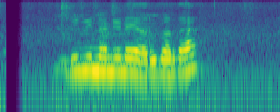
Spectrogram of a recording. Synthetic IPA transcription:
bibʱinːʌniɾɽ̃ʌjɦʌɾuɡʌrd̪a

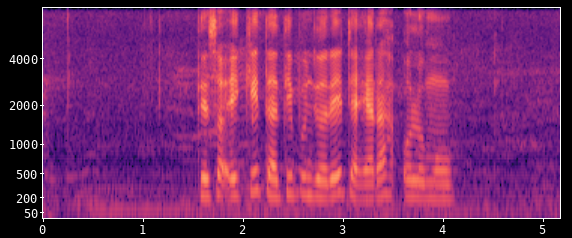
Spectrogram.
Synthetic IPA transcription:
d̪̥e̤sɔʔikid̪̥ä̤d̪̥i̤puɲd͡ʒoɾeɖ̥a̤ʔeɾaholumup̚

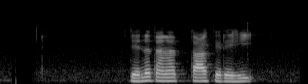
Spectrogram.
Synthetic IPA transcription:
d̪enət̪anat̪ːaːkeɾeɦi

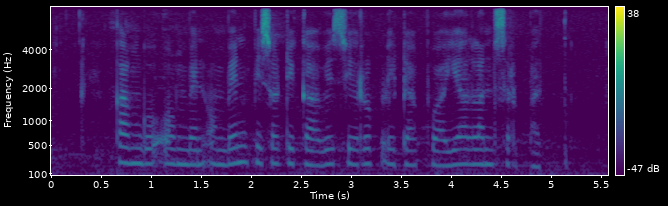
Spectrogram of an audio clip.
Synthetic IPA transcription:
kaŋɡoʔɔmbɛnʔɔ̰mbɛnb̥isɔd̪̥i̤ɡ̥awɪsiɾʊp̚liɖ̥a̤hb̥ṳajalansərb̥a̤t̪̚

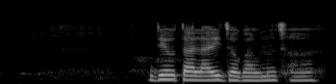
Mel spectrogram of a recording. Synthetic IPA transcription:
d̪ewt̪alajd͡zʌɡawnut͡sʰʌ

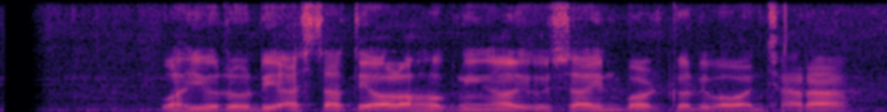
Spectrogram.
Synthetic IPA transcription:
wahjuɾudiast̪at̪iɔlɔɦɔk̚niŋaliusainpɔrt̪̚kɨrdiwawaɲt͡ʃaɾa

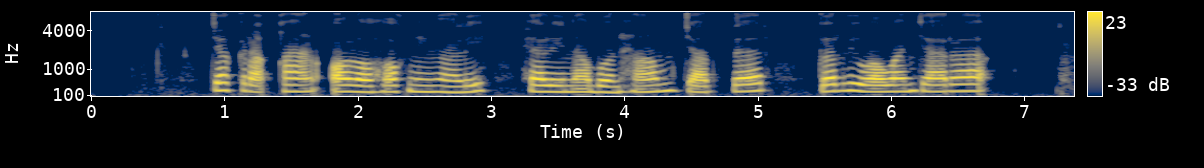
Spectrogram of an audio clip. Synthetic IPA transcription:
t͡ʃakɾakanʔɔlɔɦɔk̚niŋali | hɛlinabɔnɦamt͡ʃart̪ər | kɨrdiwawaɲt͡ʃaɾa

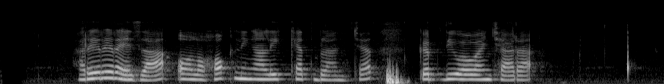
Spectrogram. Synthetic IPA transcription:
riɾiɾezaʔɔlɔhɔk̚niŋalikɛt̪̚blant͡ʃɛt̪̚kɨrdiwawaɲt͡ʃaɾa

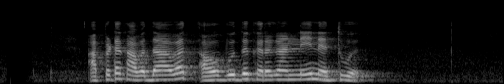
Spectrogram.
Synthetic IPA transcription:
apəʈəkaʋəd̪aːʋat̪aʋəbuːd̪əkəɾəɡanːeːnæt̪uʋə

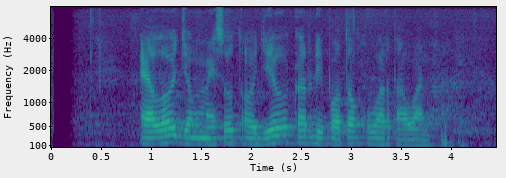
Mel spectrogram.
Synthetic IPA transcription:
ʔɛlod͡ʒəŋmɛsʊt̪ɔd͡ʒɪlkərdipɔt̪ɔkwart̪awan

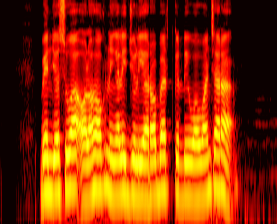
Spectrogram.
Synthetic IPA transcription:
bɛnd͡ʒosuaʔɔlɔɦɔk̚niŋalid͡ʒuliaɾɔbɛrt̪̚kɨrdiwawaɲt͡ʃaɾa

